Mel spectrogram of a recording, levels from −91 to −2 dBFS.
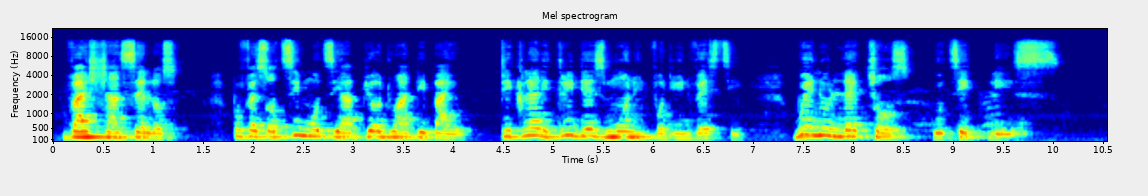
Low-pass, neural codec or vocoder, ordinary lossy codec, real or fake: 14.4 kHz; none; AAC, 48 kbps; real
